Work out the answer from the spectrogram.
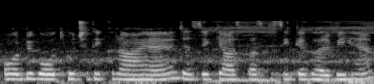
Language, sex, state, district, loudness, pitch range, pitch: Hindi, female, Punjab, Pathankot, -15 LUFS, 225-245 Hz, 235 Hz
